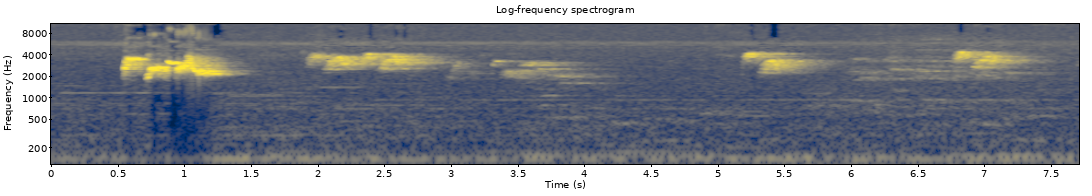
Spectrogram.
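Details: Red-whiskered bulbul contest song used to stimulate other birds; a loud, tumbling warbled phrase opens, followed by a series of softer, clear whistled phrases repeated at intervals of one to two seconds.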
